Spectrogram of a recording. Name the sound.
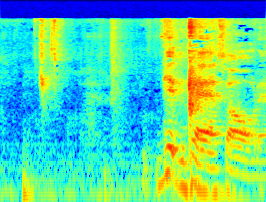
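sipping a drink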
